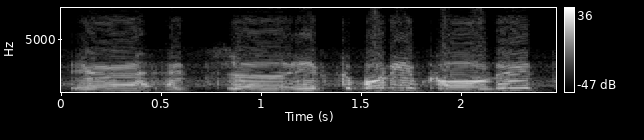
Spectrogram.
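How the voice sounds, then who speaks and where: A man's voice: sits high, steady tone, a little slow, muffled recording. A man running a casual CB radio net, talking in a rambling, hesitant way over a radio transmission. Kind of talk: casual amateur radio chat. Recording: very noisy CB radio reception.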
